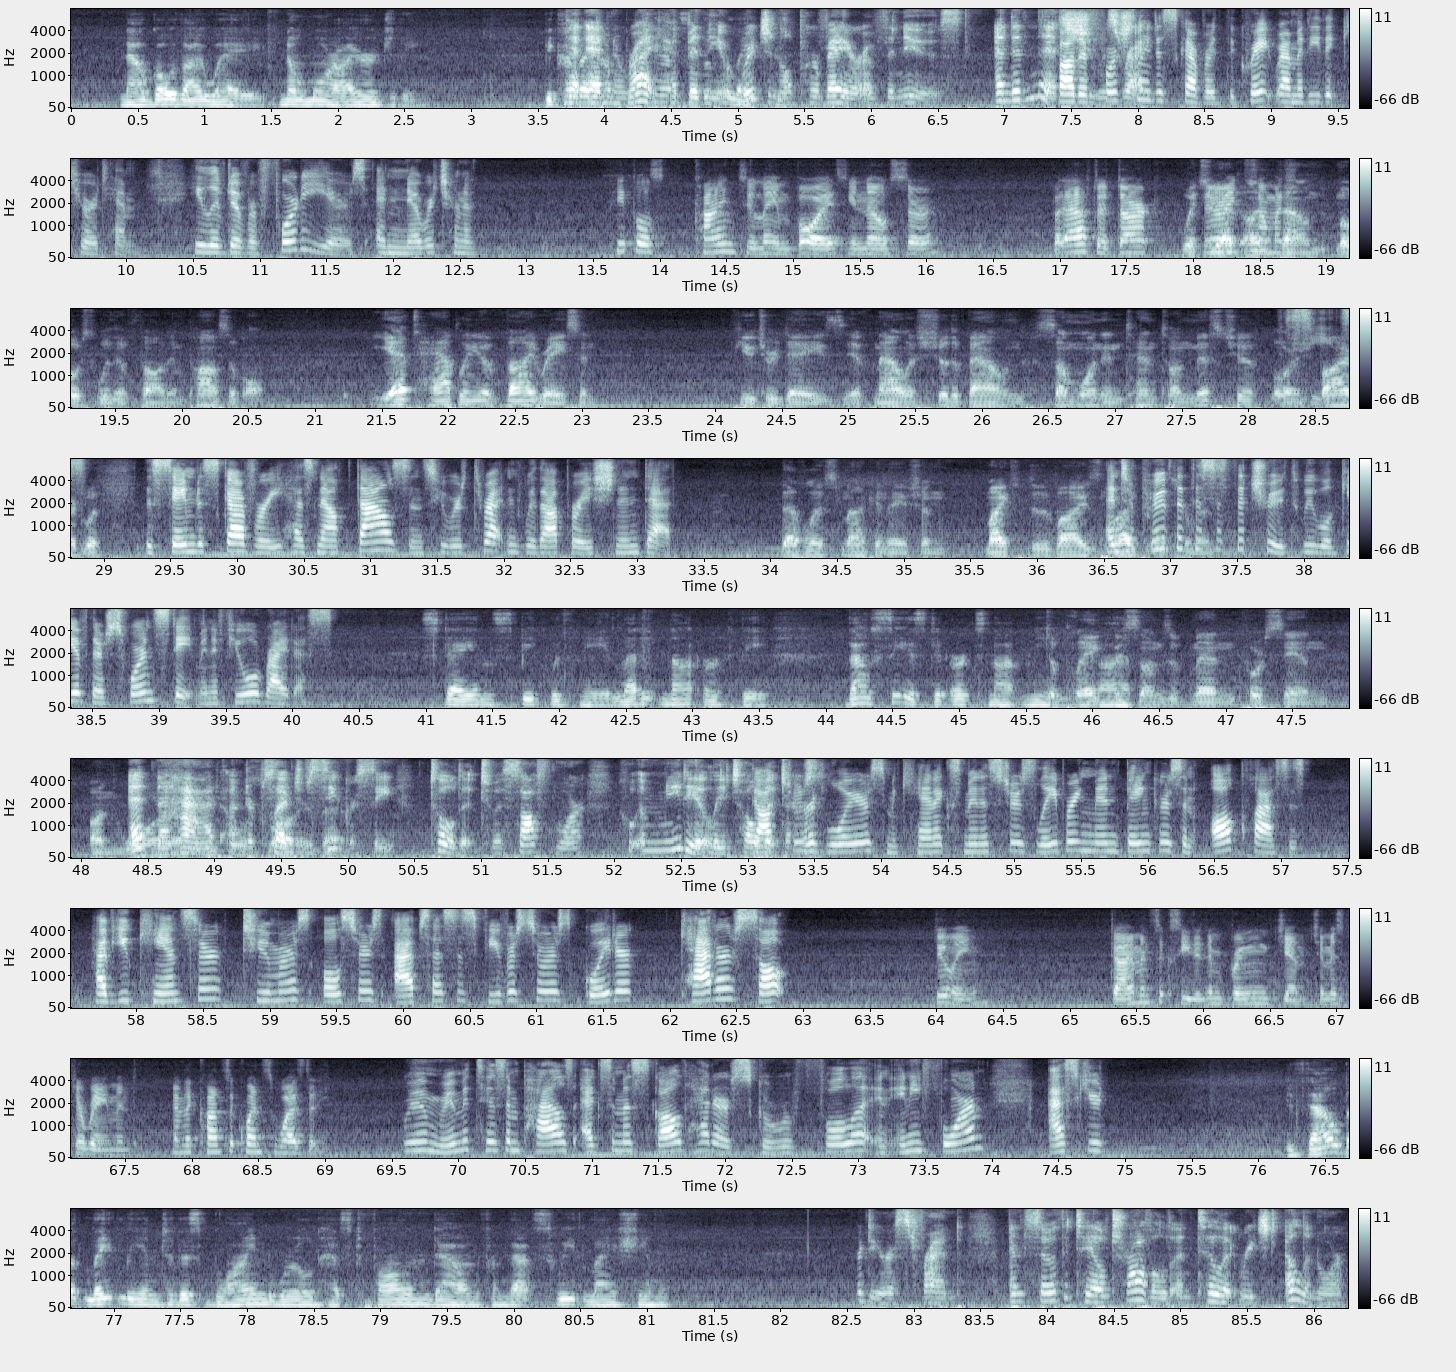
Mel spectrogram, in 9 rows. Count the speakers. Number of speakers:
five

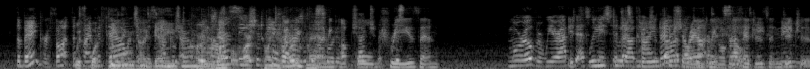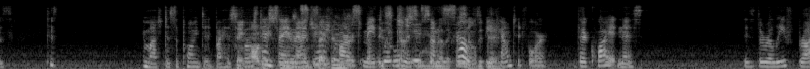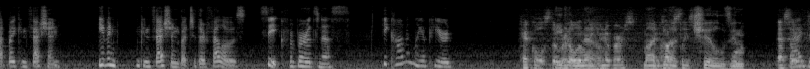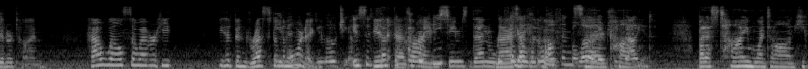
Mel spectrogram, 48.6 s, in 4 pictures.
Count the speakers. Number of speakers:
eight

